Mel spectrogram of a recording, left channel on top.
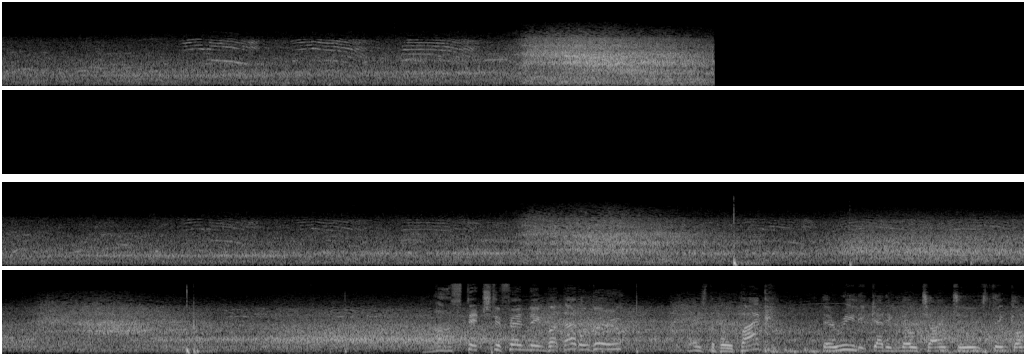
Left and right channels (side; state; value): left; drops out; at 7.2 s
